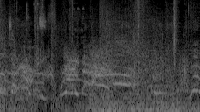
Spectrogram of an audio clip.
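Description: A weapon clicks and clacks as it reloads.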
